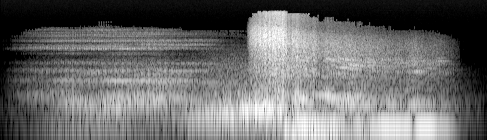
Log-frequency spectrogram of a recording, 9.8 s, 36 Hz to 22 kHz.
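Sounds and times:
resonating drone: 0.6 - 9.2
horror growling into heavy compressed whoosh: 4.9 - 9.2.

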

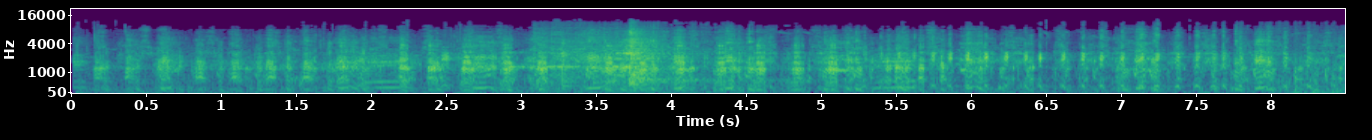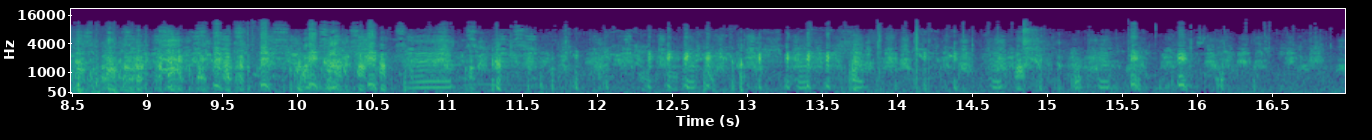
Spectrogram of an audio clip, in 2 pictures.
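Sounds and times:
ducks calling at feeding time on an urban farm: 0.0 - 16.9.

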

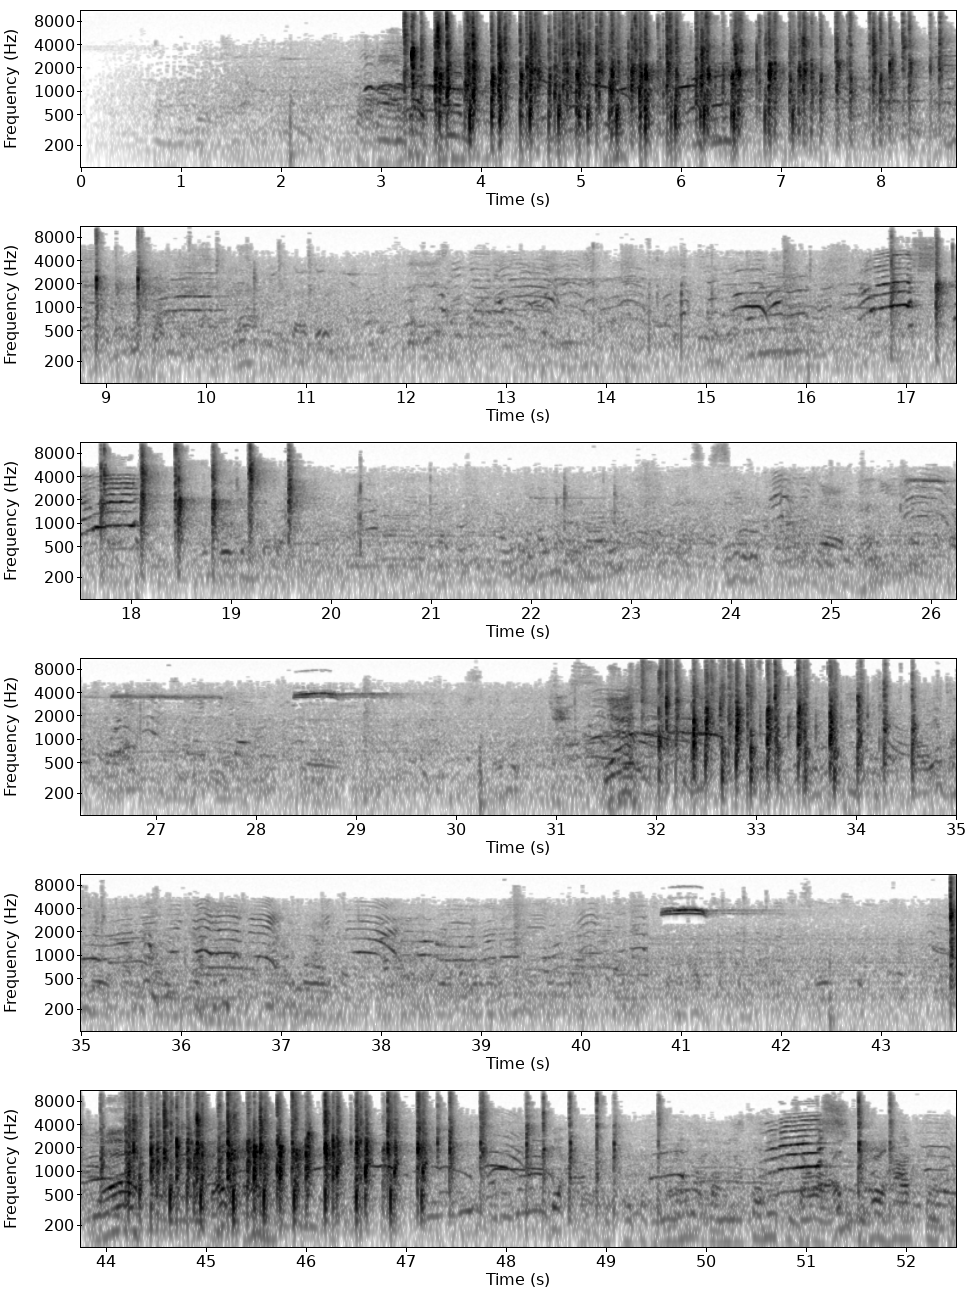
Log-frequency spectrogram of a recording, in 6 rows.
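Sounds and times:
parents and children cheering at a school soccer game: 2.8 - 9.4, 31.2 - 34.4, 43.7 - 49.7
parents and children clapping at a school soccer game: 3.1 - 9.6, 13.8 - 15.2, 16.7 - 20.4, 31.2 - 35.0, 43.7 - 49.7, 51.3 - 52.0.

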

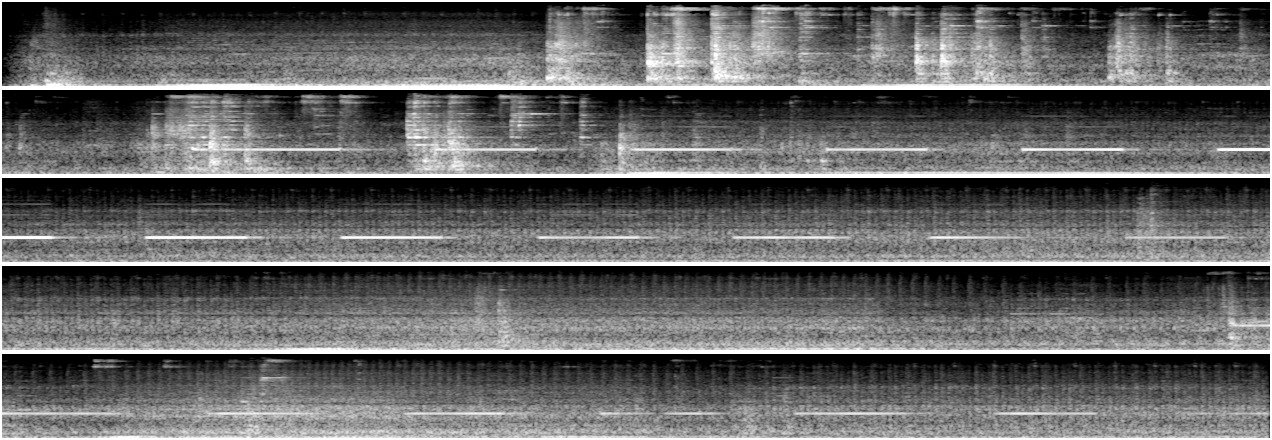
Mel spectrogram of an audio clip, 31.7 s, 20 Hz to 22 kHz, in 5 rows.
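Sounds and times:
transportation truck moving after unloading a skip: 0.0 - 31.6
loose chains banging around on a truck: 2.7 - 11.4, 25.0 - 27.8.

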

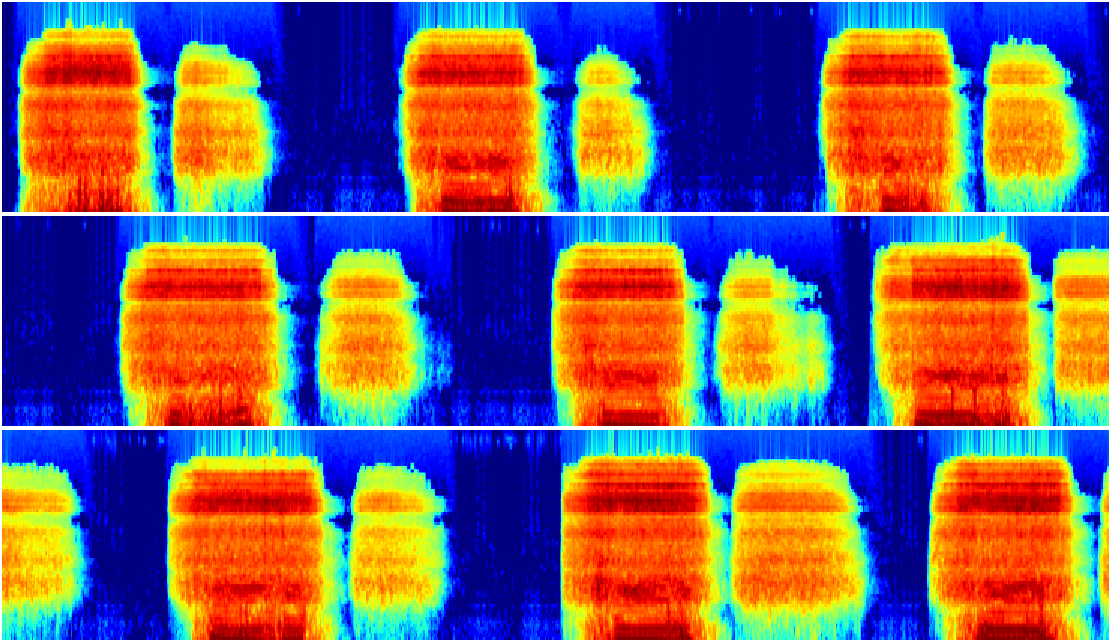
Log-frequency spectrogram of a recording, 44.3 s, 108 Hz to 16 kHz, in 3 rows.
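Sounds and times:
fantasy giant snoring: 0.3 - 3.6, 5.4 - 8.6, 11.0 - 14.3, 16.4 - 20.3, 22.1 - 25.7, 26.4 - 30.6, 31.8 - 35.4, 37.0 - 41.1, 41.9 - 44.2.

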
